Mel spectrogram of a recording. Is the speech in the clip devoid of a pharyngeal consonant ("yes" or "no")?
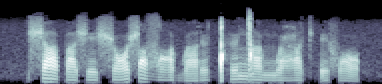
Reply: no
